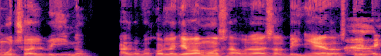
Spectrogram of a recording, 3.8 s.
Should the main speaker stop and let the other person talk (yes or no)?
yes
